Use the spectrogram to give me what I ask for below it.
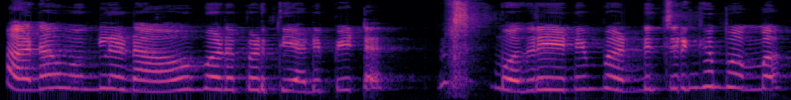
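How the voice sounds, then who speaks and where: A cartoon village girl in a Madurai Tamil accent, her voice pushed very high and thin. She pleads with her elders, tearful and begging, her words tumbling out with emotion. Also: steady tone, brisk, a bit bright. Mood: pleading. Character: young village woman begging to wed her love. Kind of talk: cartoon voice acting.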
